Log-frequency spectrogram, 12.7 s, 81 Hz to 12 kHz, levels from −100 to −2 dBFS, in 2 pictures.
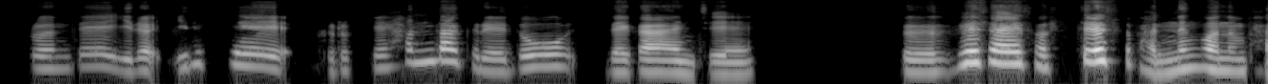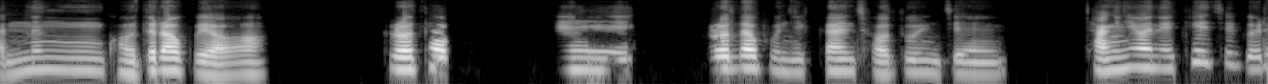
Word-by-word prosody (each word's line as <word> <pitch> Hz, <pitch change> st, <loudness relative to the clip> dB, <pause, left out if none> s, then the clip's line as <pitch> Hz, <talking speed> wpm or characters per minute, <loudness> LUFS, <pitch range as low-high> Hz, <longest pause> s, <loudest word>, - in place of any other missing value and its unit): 그런데 215 Hz, +2 st, -21 dB
이렇 190 Hz, -1 st, -16 dB
이렇게 240 Hz, -2 st, -16 dB, 0.2 s
그렇게 185 Hz, +5 st, -27 dB
한다 305 Hz, +6 st, -10 dB
그래도 220 Hz, -, -16 dB, 0.2 s
내가 170 Hz, -1 st, -9 dB
인제 150 Hz, -1 st, -17 dB, 0.7 s
그 170 Hz, -1 st, -15 dB
회사에서 275 Hz, -4 st, -3 dB
스트레스 315 Hz, +8 st, -1 dB
받는 180 Hz, -, -14 dB
거는 190 Hz, -4 st, -9 dB
받는 190 Hz, +3 st, -8 dB
거더라고요. 155 Hz, -4 st, +3 dB, 0.6 s
그렇다 205 Hz, +1 st, +8 dB, 0.7 s
예 190 Hz, -2 st, -4 dB, 0.4 s
그러다 210 Hz, +2 st, +8 dB
보니까 185 Hz, -1 st, -3 dB
저도 170 Hz, 0 st, -5 dB
이제 155 Hz, -2 st, -8 dB, 0.4 s
작년에 210 Hz, +3 st, +2 dB
퇴직을 265 Hz, -6 st, -8 dB
195 Hz, 285 characters per minute, -24 LUFS, 170-225 Hz, 0.7 s, 그렇다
